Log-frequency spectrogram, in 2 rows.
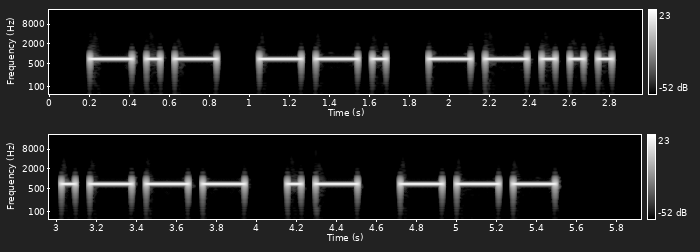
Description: Morse code, heard as a keyed tone, about 17 wpm, 700 Hz. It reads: KG7JAO
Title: USA Call Signs - 6 Characters - Repeated 3x - 17wpm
